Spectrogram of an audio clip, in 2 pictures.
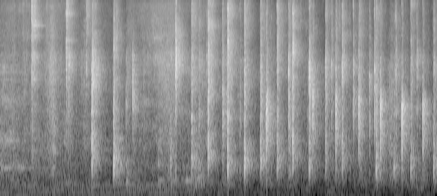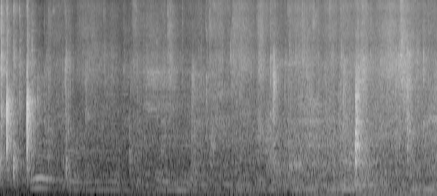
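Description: A small group of people clapping in a small room for about six seconds, the claps dense and uneven, then dying away.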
